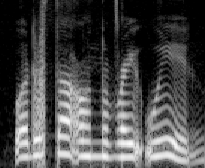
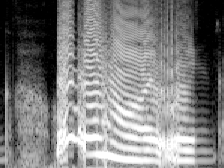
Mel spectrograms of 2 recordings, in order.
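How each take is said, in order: First: Said in the usual way. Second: Calling out loudly, alarmed; startled loud question. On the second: Real, not acted. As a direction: shout it at the friends, startled. Strange thing seen on plane wing.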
